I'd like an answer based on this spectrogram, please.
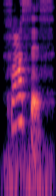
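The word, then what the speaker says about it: français: कैसे बोलेंगे okay French को फ्रेंच में बोलेंगे फॉसेस कैसे बोलेंगे फॉसेस कैसे बोलेंगे फसेस फसेस फॉसेस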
